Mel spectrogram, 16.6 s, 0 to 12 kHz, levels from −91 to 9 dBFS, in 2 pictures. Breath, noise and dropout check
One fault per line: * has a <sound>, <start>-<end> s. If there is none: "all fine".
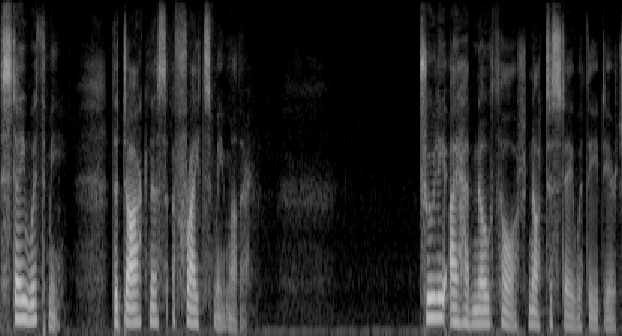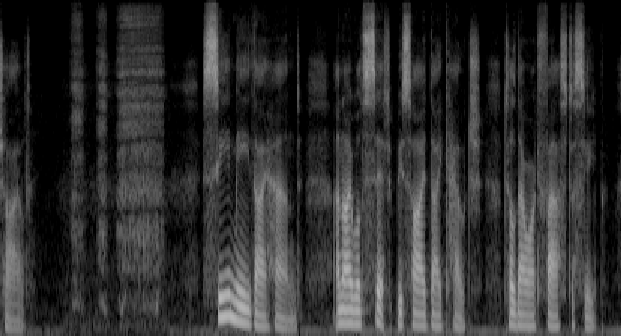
* has a sniff, 9.2-10.5 s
